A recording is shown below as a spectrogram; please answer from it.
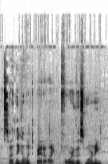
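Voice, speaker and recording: Tired male streamer, very low voice, rambling home chat with faint music behind. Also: animated, fast. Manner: rambling, chatty, many fillers and restarts. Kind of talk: casual chat while gaming.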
